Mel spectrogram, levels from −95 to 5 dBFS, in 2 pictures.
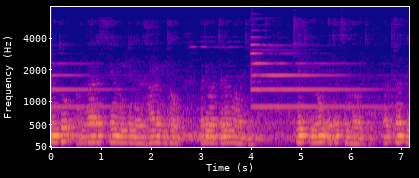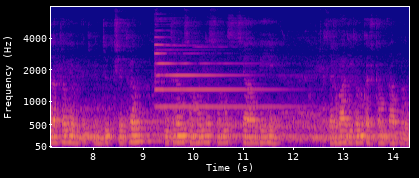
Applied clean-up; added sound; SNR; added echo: none; Church bell / Percussion; 17 dB; reverberation time 0.7 s.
